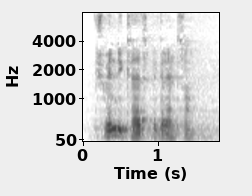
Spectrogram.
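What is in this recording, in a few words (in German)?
"Geschwindigkeitsbegrenzung", German; Bayern (München)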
